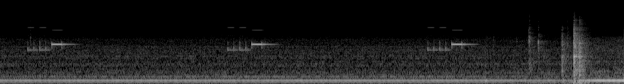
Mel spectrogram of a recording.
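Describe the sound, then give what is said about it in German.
A microwave oven hums steadily at 900 watts for about a minute, cooking a mug cake, while three short electronic beep pairs sound at even intervals, followed by a clunk as the door opens near the end. “Dein Tassenkuchen kommt für etwa 1 Minute bei 900 Watt in die Mikrowelle.”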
